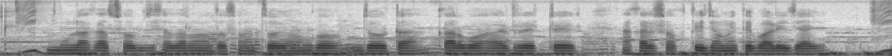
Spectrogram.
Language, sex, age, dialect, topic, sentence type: Bengali, male, 18-24, Western, agriculture, statement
